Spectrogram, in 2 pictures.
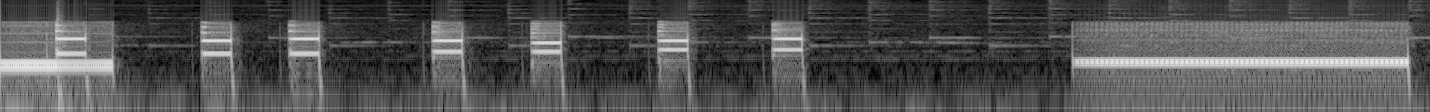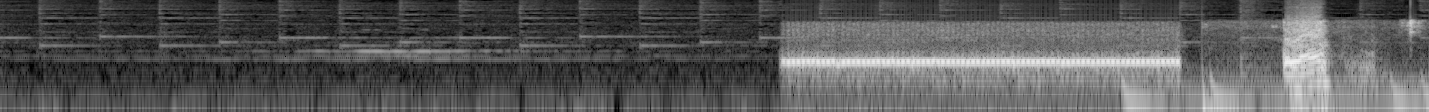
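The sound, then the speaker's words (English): A telephone number is dialed as a quick series of short, evenly pitched touch-tone beeps. Two long, steady tones follow with quiet gaps between them. “Dialing at random.”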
